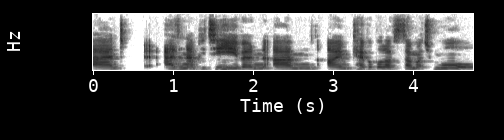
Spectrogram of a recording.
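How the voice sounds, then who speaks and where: The speech comes at a fairly slow pace in a flat monotone with a bright, sharp tone. Loudness stays very even throughout. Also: woman, fairly low pitch for a woman. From South Africa. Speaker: amputee ultrarunner. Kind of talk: interview, personal story.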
